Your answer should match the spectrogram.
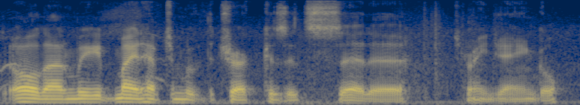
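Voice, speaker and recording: A man streams a game with casual, playful chatter. His pitch moves around a lot as he talks, and he swears freely. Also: animated, normal speed, darkish tone. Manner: playful, profane. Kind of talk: casual chat while playing a multiplayer crime game.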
